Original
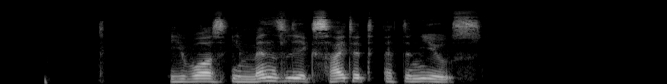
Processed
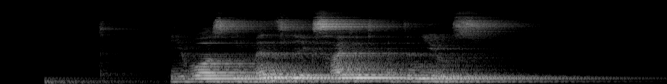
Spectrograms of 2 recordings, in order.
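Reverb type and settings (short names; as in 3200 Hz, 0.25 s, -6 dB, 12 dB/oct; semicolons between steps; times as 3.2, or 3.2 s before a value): FDN reverb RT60 1.9 s, low-frequency decay 1.6×, high-frequency decay 0.7×, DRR -3.5 dB; gain -8 dB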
